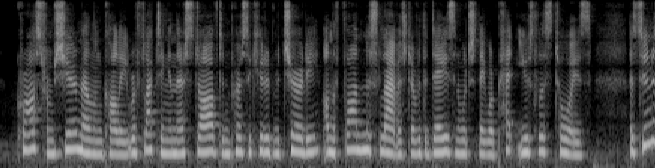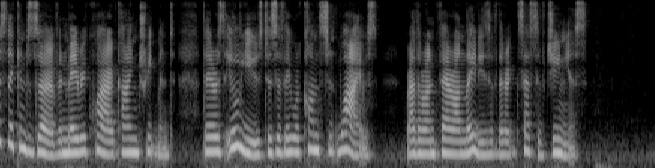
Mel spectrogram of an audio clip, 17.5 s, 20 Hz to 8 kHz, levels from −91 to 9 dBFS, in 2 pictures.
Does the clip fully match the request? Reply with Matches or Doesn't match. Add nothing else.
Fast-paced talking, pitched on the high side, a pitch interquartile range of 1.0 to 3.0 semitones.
Doesn't match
